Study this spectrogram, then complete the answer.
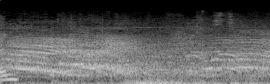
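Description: A crowd of spectators murmurs and shouts outdoors.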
